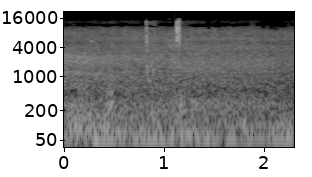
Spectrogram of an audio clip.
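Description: Road traffic noise on a residential street: a steady hiss over a low rumble, with two faint clicks near the middle.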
